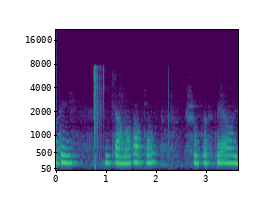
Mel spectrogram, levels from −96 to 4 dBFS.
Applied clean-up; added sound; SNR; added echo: none; Fire; 15 dB; reverberation time 0.3 s.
